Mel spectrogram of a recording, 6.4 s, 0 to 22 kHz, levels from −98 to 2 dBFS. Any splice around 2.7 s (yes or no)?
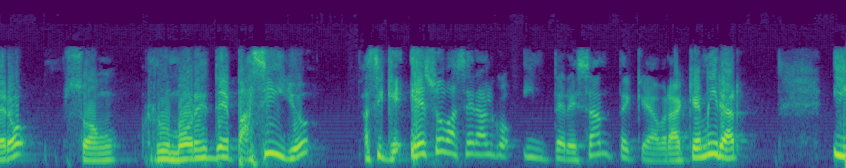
yes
